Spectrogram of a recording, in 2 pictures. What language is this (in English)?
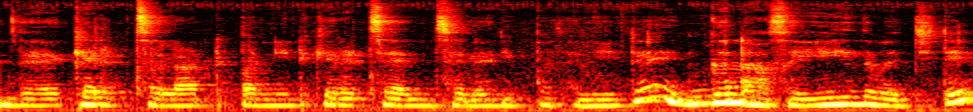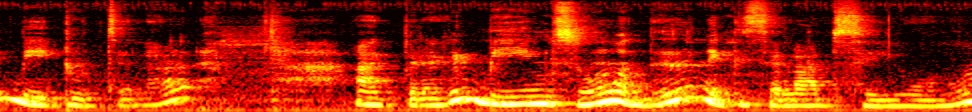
Romanian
